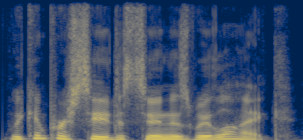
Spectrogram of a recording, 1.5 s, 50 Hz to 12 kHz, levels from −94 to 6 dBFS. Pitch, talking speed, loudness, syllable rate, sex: 160 Hz, 315 wpm, -16 LUFS, 6.4 syllables/s, male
